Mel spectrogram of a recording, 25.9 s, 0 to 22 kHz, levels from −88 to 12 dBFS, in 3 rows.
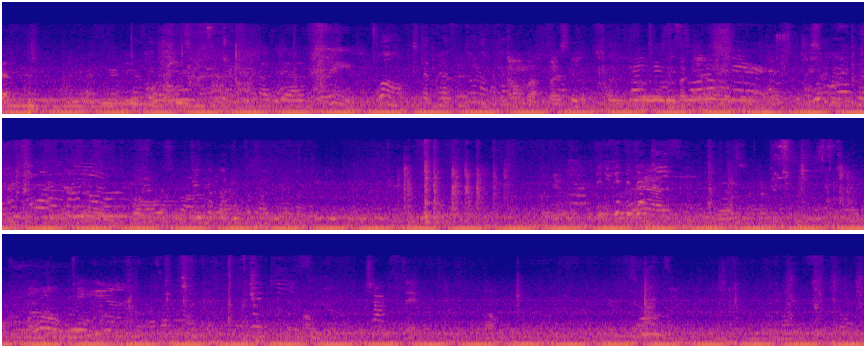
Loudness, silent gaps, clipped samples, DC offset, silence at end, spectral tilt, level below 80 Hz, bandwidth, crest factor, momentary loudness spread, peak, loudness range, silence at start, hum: -32 LUFS; none; under 0.1%; under 0.1%; 0 s; -6.5 dB/octave; -32 dBFS; 11 kHz; 14 dB; 4 LU; -14 dBFS; 2 LU; 0 s; none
